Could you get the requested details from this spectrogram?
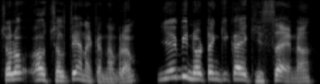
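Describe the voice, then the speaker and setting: A man's voice: high voice, big pitch swings, fast talker, no room sound, studio quality. A man dubbing a sly courtier who coaxes and scolds. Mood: coaxing. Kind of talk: Hindi film dub.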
